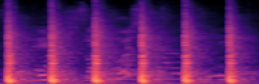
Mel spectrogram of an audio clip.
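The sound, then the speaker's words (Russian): A hammer drives a nail into a wooden blank with a pre-drilled hole, six sharp, evenly spaced strikes in a steady rhythm, loud and alone. “Гвоздь вбивается в деревянную заготовку с заранее просверленным отверстием”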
